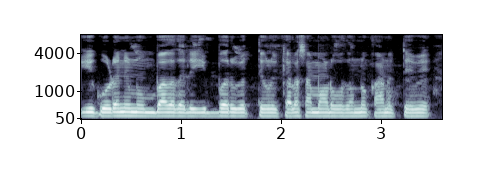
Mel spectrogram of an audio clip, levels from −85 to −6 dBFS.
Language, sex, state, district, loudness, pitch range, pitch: Kannada, male, Karnataka, Koppal, -16 LUFS, 120-130 Hz, 125 Hz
